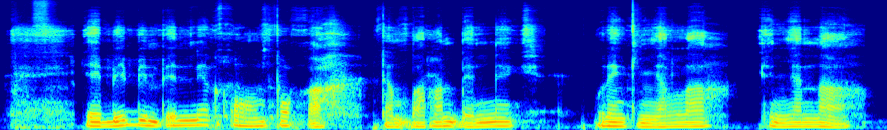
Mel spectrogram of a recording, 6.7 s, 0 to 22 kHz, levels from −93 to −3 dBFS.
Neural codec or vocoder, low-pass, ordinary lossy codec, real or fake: codec, 44.1 kHz, 7.8 kbps, Pupu-Codec; none; none; fake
